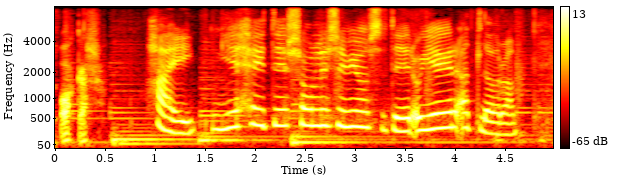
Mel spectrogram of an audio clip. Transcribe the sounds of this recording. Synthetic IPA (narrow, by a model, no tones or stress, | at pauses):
ɔ̰hkaɾ̥hajjɛheːjt̪ɪ̥soːwlɪsɪvjownst̪ɛt̪ɪɾɔɣjɛɣɛɾɛ̰t̪lɪaɾa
